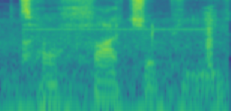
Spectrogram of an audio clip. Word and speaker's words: Tehachapi: comments of part one mentioned it is mojave and tehachapi so that is the proper way of saying it um english my number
